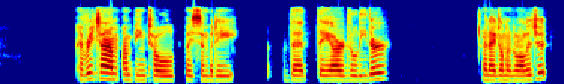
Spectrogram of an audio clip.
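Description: A woman speaks calmly and close up, with pauses.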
